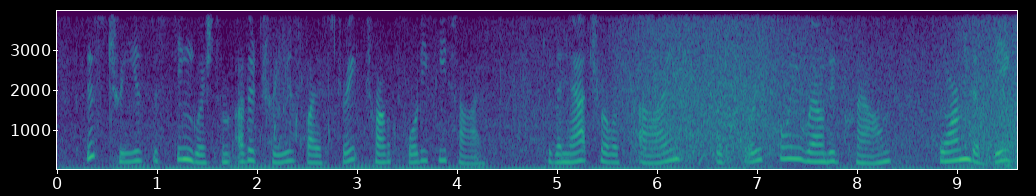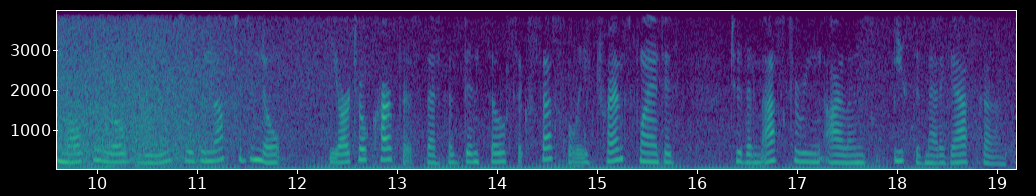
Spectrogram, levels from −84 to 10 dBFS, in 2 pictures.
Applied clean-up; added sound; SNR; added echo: none; Purr + Waves, surf; 5 dB; none.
